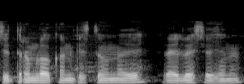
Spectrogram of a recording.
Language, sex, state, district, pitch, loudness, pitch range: Telugu, male, Telangana, Mahabubabad, 90 Hz, -19 LUFS, 90-95 Hz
